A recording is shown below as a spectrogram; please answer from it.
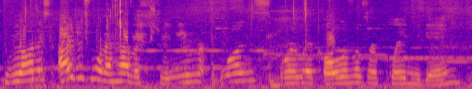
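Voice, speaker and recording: A woman bantering on a game stream with friends, loud, crude and joking. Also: a little high, brisk.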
